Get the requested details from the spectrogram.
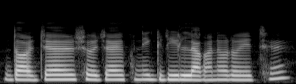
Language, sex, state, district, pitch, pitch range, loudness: Bengali, female, West Bengal, Cooch Behar, 220 Hz, 215-225 Hz, -15 LUFS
